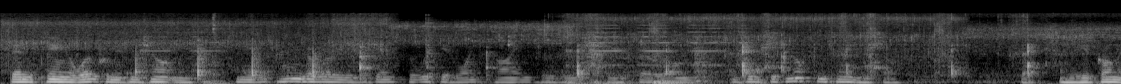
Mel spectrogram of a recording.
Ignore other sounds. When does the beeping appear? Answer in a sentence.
The beeping can be heard from 1.3 to 2.4 s and from 5.7 to 7.7 s.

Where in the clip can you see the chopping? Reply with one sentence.
The chopping can be heard from 1.2 to 10.4 s.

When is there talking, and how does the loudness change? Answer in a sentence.
You can hear the talking from 0.1 to 9.0 s, getting quieter then louder; and briefly from 10.2 to 11.1 s.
